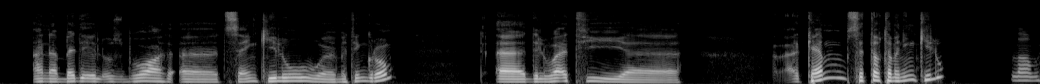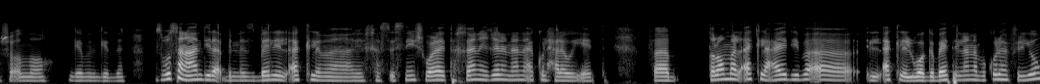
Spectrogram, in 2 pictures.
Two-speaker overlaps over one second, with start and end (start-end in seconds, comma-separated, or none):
none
